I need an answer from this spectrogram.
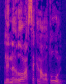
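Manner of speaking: ordinary talk, nothing marked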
